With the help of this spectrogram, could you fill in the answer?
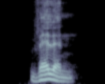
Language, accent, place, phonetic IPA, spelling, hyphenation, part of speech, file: German, Germany, Berlin, [ˈvɛlən], Wellen, Wel‧len, noun, De-Wellen.ogg
- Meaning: 1. plural of Welle 2. gerund of wellen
